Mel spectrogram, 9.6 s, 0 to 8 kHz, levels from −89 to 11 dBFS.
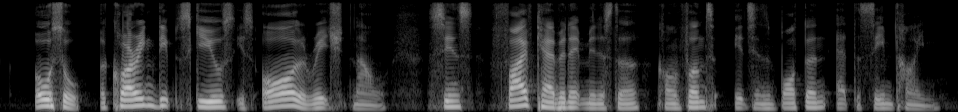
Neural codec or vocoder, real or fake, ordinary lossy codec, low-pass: none; real; none; 7.2 kHz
